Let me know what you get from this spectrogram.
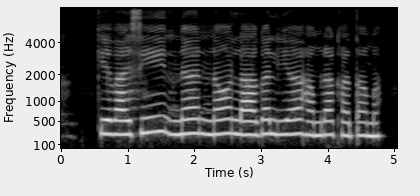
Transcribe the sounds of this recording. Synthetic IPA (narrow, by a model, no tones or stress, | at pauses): keʋaːjsĩnənaːlaːɡəlijəɦɐmɾaːkʰat̪amɐ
